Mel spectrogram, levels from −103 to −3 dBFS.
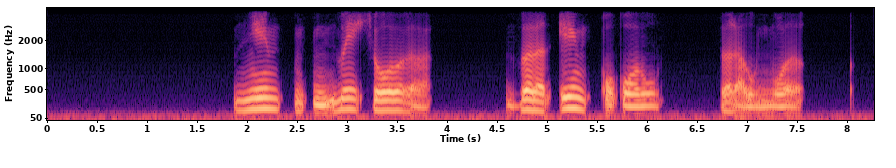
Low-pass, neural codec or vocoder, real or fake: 3.6 kHz; autoencoder, 22.05 kHz, a latent of 192 numbers a frame, VITS, trained on many speakers; fake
